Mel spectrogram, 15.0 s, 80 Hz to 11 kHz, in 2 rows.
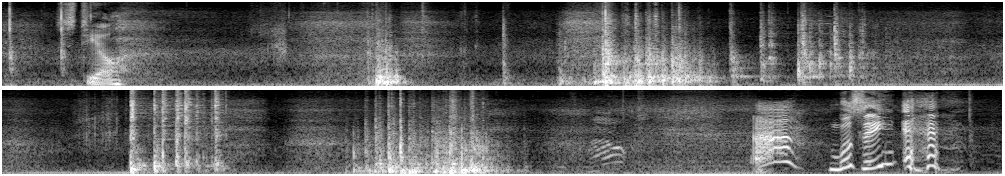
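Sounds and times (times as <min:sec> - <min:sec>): scrap metal clanking: 0:04.2 - 0:06.8, 0:10.0 - 0:11.5
metal rattling clatter: 0:04.4 - 0:06.7, 0:08.4 - 0:09.3, 0:10.1 - 0:11.5.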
